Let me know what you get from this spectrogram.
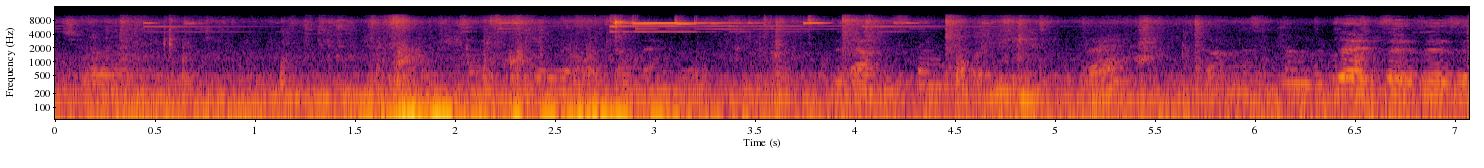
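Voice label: "pick", spoken word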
